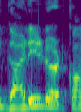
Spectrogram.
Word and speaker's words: Gaadi: तो हमारी स्पेलिंग थी GAADI, वो प्रोनाउंस करते थे GADDI.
